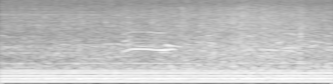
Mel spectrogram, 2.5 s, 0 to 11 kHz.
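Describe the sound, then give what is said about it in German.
A motorboat with a 200 hp outboard engine races up on the Alster, its steady, droning engine hum holding an even pitch throughout, with no voices over it. “Jetzt komme ich mit meinem 200 PS Außenborder.”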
